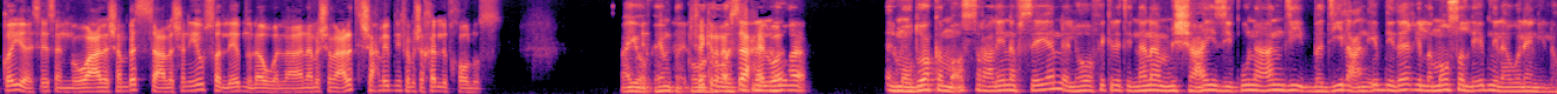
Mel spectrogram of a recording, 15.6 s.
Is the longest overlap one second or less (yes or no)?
no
